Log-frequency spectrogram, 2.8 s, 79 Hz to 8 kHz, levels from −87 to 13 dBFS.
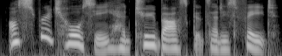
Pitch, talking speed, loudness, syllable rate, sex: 180 Hz, 170 wpm, -19 LUFS, 4.9 syllables/s, female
